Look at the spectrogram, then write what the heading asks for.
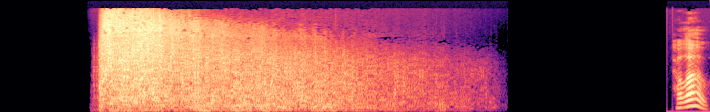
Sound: lightning/Thunder

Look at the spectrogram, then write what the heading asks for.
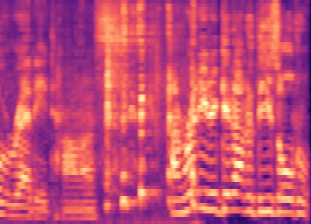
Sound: laughs

